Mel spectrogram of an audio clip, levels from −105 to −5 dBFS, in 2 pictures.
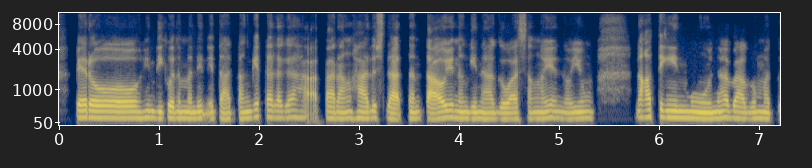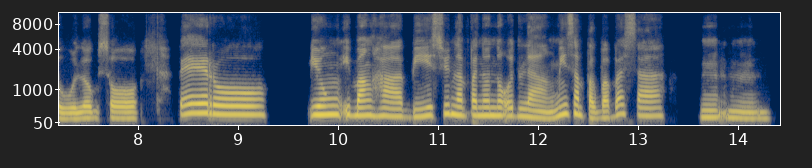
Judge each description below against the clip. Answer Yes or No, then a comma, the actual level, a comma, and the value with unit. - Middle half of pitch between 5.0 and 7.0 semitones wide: Yes, wide, 5.4 semitones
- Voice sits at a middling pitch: Yes, medium, 150 Hz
